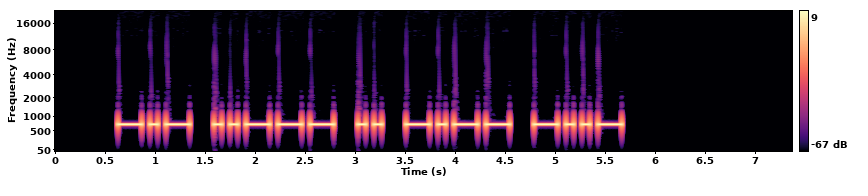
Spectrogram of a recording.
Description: Morse code, heard as a keyed tone, about 15 wpm, 700 Hz. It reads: K2IYX
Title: USA Call Signs - 5 Characters - Repeated 2x - 15wpm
